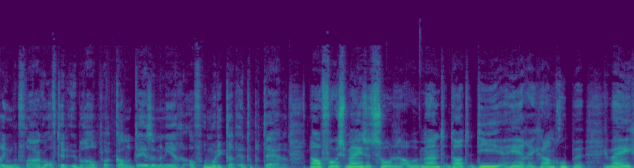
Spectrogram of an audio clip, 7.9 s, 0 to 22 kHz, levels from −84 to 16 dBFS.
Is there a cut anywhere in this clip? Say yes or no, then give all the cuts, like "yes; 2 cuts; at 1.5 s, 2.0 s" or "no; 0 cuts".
no; 0 cuts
